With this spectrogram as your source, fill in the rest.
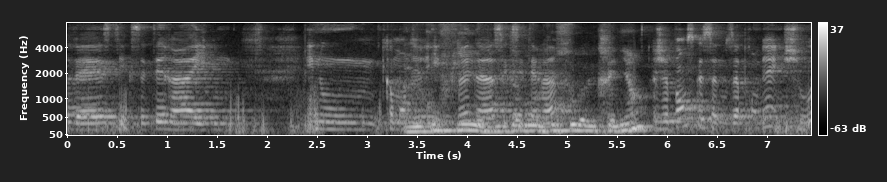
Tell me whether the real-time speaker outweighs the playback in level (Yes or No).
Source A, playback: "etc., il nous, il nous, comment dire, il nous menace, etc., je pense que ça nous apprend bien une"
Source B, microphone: Yes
